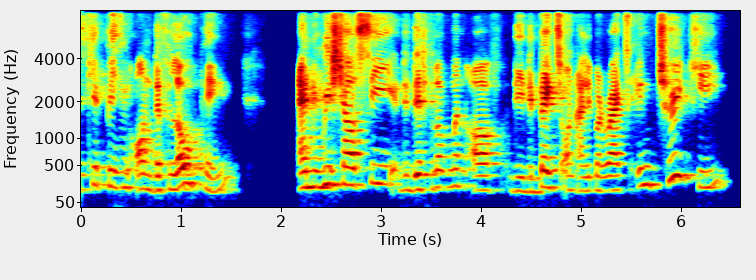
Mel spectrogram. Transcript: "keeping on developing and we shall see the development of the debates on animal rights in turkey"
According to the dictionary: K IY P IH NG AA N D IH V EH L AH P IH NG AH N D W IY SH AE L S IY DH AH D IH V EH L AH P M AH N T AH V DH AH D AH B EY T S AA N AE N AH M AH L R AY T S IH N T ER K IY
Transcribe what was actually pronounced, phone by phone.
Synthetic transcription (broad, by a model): K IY P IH NG AA N D IH V EH L AH P IH NG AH N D W IY SH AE L S IY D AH D IH V EH L AH P M AH N T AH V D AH D AH B EY T S AA N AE L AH M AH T R AY T S IH N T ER K IY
